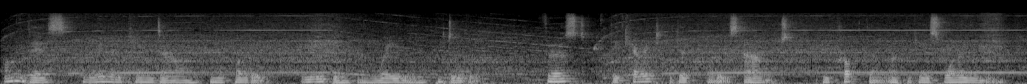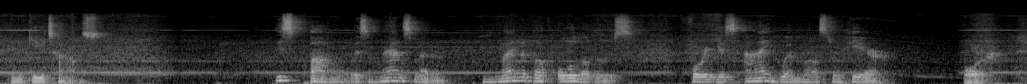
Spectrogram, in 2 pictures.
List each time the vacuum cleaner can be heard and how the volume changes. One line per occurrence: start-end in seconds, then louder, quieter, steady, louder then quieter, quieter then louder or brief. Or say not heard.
0.0-20.4 quieter.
